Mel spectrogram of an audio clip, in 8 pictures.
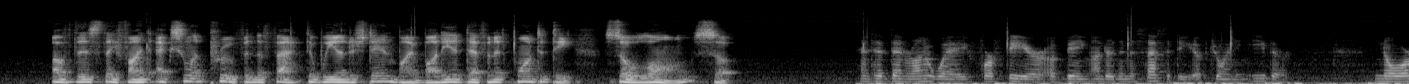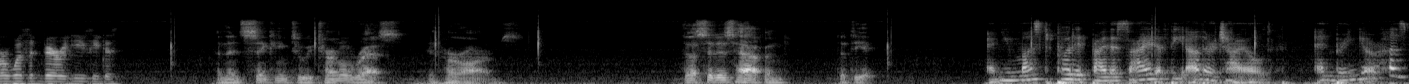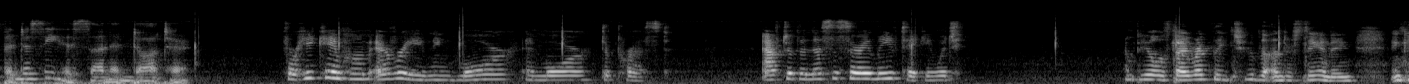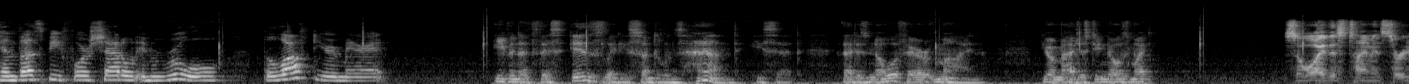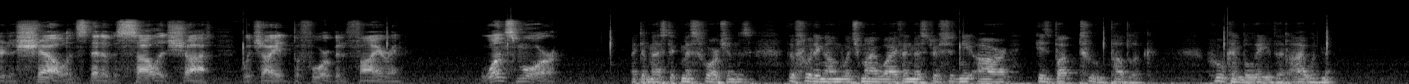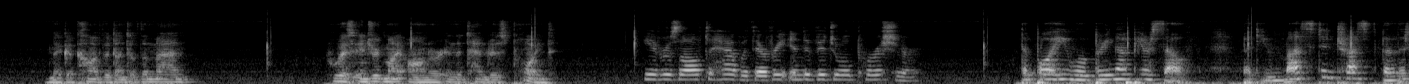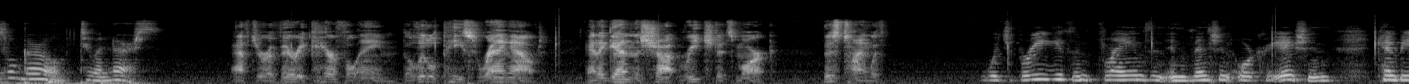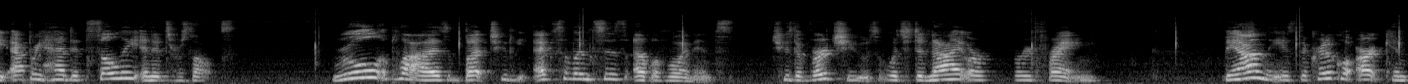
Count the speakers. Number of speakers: eight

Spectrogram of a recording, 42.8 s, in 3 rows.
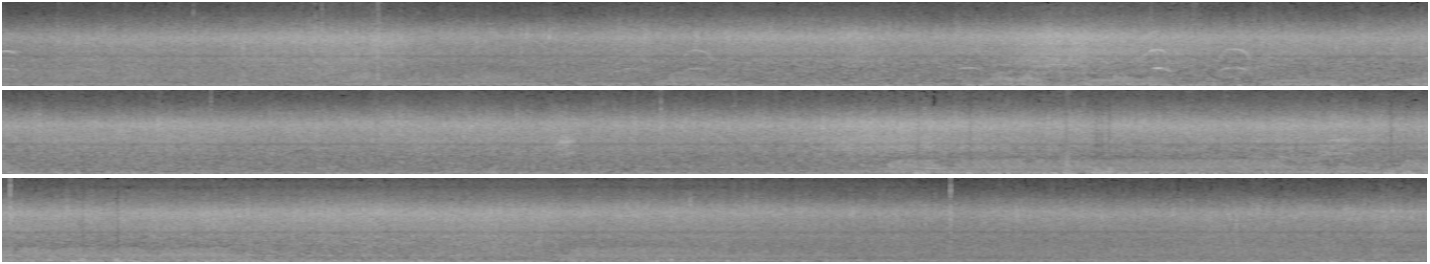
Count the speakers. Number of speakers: zero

